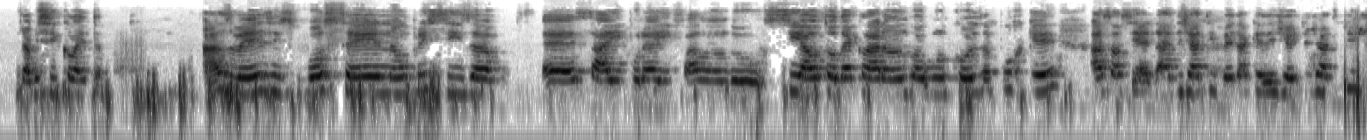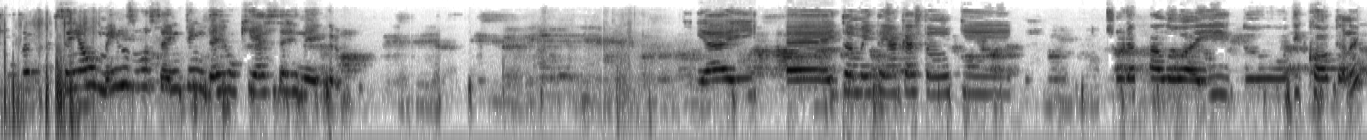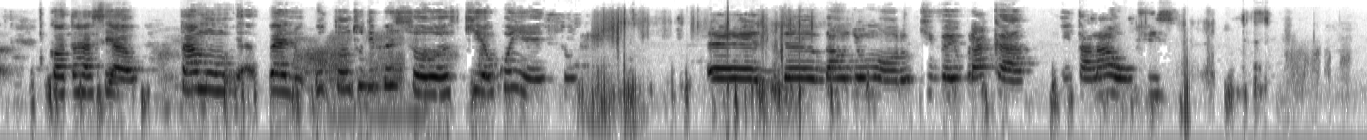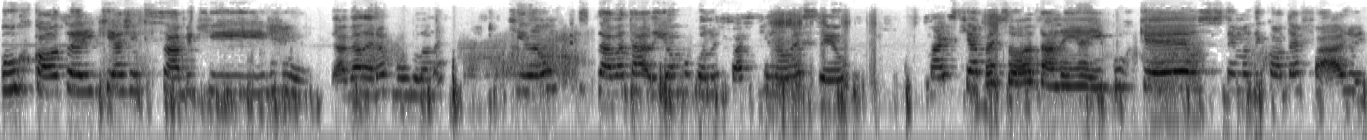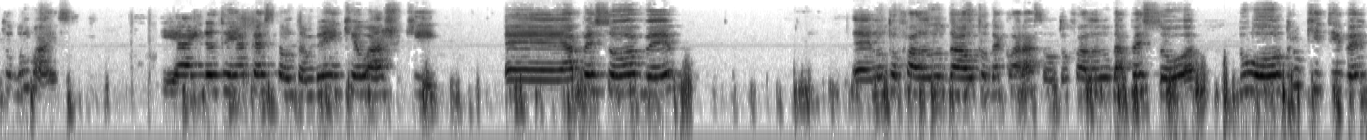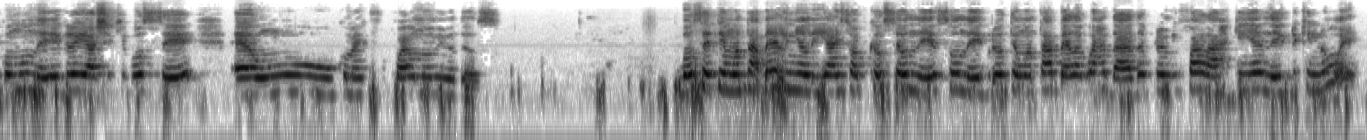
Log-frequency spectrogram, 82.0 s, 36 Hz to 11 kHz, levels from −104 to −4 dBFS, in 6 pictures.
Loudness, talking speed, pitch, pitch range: -19 LUFS, 140 wpm, 250 Hz, 230-280 Hz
